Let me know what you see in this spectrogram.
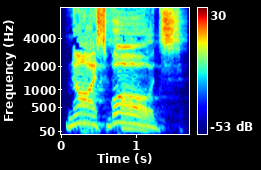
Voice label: announcer item purchase; Dota 2; bristleback announcer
